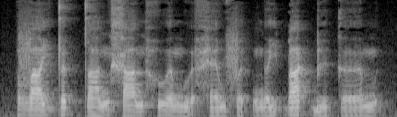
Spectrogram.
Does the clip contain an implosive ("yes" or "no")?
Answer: yes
